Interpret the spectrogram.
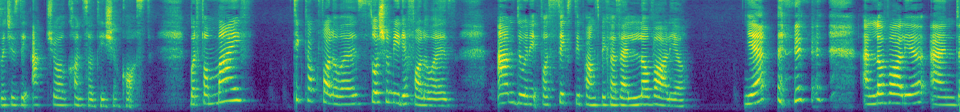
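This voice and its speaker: A woman's voice: medium pitch, fairly bright tone. A woman with a Caribbean accent, an immigration solicitor chatting casually on a live stream, greeting viewers by name and laughing often.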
